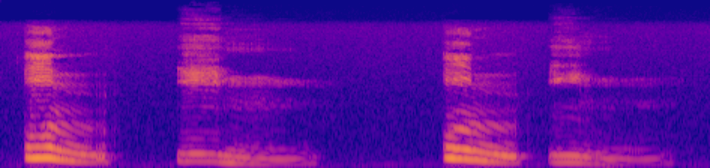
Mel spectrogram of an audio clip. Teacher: making the final N extra long.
